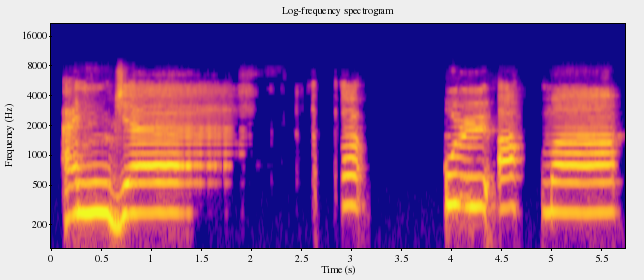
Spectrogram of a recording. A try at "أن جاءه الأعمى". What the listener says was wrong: இப்ப ஹுல் வருது. ஆக்கு போக கூடாது. இந்த ஏட சவுண்ட், இந்த ஏட சவுண்ட். இத ஹூவா உச்சரிங்க. மாத்த வேணும்.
